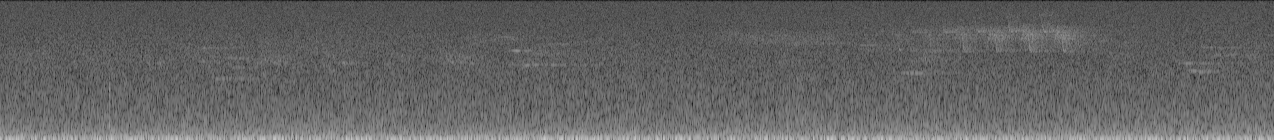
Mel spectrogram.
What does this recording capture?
Hermit Thrush, Ovenbird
